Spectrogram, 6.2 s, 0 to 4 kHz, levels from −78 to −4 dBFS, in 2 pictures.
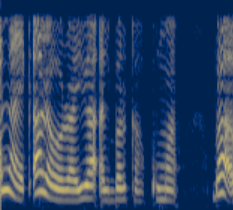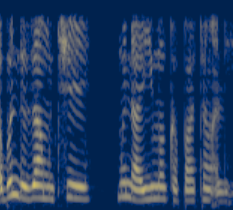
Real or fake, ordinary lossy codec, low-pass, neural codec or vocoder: real; none; 3.6 kHz; none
